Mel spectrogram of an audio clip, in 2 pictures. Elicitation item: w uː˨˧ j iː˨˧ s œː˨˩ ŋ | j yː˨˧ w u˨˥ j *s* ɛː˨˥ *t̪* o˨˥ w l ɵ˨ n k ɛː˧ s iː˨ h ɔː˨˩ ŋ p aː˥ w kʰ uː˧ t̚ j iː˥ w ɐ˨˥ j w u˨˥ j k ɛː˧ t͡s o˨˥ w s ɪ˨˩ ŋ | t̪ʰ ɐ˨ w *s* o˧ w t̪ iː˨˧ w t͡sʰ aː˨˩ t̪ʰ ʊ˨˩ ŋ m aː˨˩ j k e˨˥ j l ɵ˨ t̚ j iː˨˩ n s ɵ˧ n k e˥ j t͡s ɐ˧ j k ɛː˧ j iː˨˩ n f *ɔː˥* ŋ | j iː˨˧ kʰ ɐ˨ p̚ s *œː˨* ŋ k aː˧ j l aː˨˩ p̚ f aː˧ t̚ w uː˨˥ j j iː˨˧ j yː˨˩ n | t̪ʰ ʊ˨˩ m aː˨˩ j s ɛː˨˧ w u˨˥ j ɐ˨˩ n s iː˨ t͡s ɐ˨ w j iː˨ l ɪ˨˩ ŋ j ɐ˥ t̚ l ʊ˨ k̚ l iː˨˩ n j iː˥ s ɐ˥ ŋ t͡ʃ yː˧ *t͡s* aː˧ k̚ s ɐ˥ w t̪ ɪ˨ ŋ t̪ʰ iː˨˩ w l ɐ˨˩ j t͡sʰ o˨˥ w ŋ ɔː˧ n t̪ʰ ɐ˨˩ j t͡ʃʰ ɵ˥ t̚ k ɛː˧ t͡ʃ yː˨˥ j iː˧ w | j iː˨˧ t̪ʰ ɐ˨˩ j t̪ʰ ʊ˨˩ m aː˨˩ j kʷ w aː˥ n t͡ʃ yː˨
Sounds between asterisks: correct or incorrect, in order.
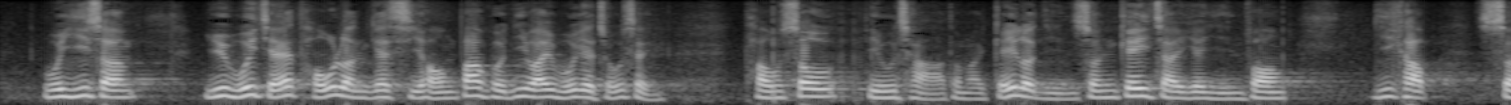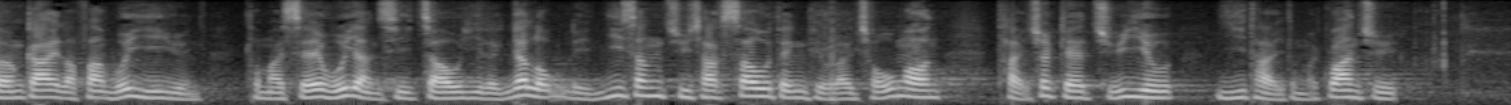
incorrect, incorrect, correct, incorrect, correct, incorrect

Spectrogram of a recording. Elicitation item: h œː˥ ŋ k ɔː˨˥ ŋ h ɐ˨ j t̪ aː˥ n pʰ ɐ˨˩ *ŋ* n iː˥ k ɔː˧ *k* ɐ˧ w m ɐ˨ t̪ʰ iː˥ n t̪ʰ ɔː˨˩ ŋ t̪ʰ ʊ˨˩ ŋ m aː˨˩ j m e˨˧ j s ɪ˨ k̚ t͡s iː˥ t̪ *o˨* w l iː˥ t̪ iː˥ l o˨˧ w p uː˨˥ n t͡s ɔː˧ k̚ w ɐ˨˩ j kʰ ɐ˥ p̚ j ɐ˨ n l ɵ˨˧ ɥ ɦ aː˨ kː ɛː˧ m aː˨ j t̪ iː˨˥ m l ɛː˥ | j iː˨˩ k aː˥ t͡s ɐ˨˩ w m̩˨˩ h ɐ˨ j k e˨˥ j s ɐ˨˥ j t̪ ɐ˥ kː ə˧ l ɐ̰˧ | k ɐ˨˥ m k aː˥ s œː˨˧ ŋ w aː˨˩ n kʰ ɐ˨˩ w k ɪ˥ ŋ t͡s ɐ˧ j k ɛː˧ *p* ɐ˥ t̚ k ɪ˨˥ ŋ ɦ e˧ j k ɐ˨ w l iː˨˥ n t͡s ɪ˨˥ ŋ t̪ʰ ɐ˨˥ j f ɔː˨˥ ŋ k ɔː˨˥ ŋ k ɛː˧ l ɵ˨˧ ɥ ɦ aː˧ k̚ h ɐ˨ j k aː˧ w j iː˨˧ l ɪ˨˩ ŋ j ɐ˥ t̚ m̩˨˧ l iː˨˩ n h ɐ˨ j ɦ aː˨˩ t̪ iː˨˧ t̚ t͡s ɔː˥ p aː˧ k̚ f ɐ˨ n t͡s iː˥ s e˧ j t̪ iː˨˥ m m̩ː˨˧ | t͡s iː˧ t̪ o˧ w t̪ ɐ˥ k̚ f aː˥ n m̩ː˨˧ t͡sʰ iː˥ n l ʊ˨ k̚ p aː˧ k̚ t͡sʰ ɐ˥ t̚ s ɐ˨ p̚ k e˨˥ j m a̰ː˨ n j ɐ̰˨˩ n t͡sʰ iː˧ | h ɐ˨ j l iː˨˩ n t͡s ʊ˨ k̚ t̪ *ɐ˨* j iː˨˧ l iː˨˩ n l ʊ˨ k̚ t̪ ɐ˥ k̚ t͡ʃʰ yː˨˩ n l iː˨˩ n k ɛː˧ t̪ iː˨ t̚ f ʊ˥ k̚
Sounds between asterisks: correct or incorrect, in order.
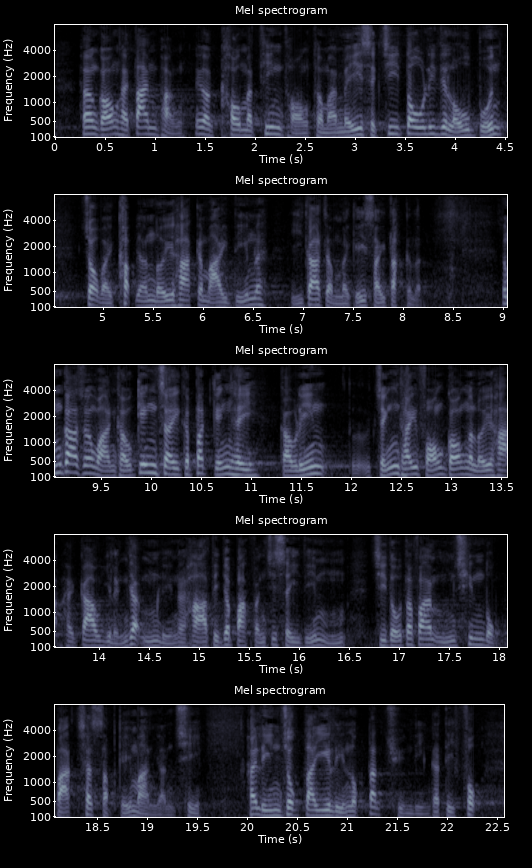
correct, incorrect, incorrect, correct, correct

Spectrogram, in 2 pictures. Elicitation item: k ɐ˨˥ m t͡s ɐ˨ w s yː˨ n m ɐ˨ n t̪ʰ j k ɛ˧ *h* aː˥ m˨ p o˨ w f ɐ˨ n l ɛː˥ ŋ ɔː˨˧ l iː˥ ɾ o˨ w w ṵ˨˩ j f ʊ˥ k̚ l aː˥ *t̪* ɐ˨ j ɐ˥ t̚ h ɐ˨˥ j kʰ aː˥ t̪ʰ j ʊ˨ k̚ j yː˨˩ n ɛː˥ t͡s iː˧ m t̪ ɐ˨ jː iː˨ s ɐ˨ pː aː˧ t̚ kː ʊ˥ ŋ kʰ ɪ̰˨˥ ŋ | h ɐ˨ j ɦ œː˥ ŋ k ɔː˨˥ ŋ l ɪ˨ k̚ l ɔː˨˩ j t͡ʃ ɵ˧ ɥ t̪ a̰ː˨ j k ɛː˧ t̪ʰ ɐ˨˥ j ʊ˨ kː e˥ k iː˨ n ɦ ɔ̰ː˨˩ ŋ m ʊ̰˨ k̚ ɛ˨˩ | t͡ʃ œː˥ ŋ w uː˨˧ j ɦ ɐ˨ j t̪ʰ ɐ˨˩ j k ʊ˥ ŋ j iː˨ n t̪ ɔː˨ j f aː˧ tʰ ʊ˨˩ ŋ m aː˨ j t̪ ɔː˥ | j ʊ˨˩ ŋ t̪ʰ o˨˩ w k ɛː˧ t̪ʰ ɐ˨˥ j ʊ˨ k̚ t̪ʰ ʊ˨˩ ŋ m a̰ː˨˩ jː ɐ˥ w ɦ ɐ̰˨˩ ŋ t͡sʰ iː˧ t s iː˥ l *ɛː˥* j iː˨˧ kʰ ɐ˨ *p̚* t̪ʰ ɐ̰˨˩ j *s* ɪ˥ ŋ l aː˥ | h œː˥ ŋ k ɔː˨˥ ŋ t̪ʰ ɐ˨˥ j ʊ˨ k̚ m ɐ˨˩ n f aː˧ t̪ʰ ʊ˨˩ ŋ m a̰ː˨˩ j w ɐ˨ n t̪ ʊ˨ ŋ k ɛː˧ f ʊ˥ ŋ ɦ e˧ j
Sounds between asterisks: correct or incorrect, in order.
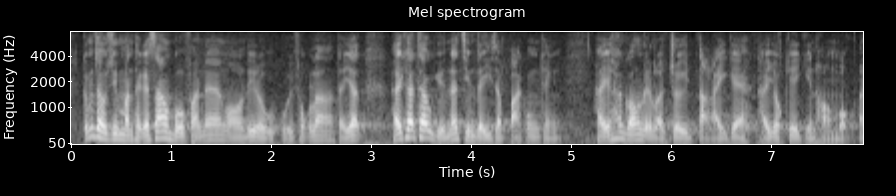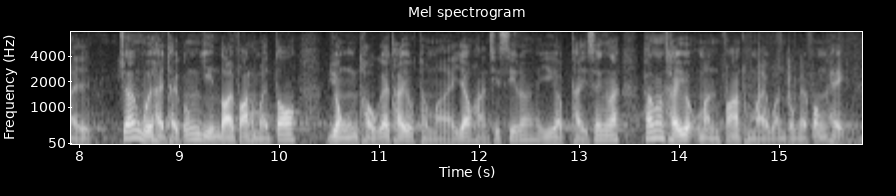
incorrect, correct, incorrect, correct, correct

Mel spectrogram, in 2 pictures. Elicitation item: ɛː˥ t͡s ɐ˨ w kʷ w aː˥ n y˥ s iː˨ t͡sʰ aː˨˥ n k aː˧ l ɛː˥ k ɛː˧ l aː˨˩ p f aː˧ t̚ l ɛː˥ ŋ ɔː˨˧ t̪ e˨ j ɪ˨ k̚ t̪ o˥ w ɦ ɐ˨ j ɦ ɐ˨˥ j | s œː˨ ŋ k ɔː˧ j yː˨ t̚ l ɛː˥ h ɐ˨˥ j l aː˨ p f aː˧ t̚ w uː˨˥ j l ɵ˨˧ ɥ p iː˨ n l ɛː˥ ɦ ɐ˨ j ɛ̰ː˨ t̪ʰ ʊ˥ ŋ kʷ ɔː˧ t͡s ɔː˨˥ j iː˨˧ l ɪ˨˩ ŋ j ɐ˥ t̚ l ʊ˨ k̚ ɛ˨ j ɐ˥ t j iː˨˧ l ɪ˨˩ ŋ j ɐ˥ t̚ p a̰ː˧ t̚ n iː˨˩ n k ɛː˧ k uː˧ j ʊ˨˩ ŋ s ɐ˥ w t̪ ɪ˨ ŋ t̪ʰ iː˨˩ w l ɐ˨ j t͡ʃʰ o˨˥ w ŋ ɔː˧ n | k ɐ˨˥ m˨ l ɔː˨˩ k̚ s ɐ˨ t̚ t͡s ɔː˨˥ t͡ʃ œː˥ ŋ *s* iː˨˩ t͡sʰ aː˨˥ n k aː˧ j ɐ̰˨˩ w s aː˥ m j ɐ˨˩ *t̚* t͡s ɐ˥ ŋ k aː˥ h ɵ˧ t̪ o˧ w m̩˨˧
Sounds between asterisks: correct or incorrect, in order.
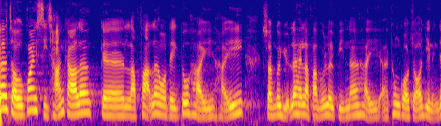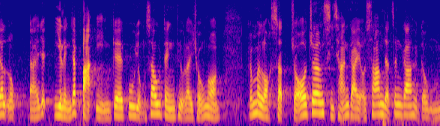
correct, correct

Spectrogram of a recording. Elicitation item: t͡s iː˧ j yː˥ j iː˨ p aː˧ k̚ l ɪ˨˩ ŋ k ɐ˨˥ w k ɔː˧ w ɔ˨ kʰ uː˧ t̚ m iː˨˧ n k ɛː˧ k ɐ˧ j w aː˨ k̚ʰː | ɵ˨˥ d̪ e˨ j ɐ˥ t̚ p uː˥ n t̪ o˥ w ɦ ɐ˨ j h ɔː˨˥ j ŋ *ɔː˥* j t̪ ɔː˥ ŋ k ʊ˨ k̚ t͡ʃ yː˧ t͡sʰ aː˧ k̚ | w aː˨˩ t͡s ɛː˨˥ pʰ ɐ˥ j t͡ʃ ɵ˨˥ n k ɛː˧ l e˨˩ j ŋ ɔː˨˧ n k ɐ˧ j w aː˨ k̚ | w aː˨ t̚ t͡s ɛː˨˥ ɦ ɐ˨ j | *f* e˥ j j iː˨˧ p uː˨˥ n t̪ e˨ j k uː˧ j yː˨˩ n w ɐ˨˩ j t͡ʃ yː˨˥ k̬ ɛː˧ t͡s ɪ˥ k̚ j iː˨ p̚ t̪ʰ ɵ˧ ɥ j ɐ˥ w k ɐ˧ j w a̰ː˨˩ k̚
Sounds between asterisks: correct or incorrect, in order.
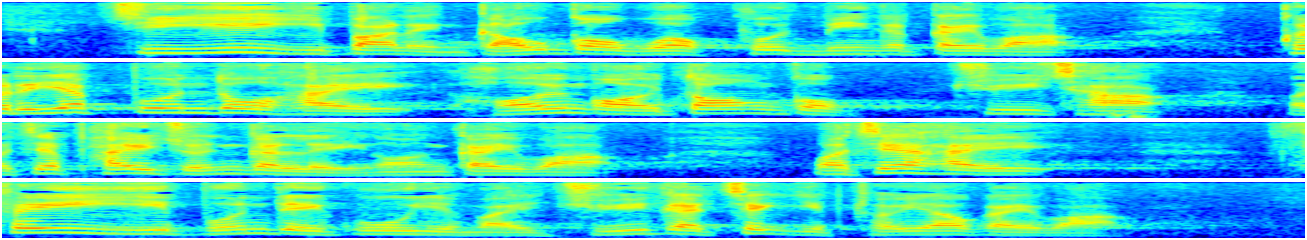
incorrect, correct

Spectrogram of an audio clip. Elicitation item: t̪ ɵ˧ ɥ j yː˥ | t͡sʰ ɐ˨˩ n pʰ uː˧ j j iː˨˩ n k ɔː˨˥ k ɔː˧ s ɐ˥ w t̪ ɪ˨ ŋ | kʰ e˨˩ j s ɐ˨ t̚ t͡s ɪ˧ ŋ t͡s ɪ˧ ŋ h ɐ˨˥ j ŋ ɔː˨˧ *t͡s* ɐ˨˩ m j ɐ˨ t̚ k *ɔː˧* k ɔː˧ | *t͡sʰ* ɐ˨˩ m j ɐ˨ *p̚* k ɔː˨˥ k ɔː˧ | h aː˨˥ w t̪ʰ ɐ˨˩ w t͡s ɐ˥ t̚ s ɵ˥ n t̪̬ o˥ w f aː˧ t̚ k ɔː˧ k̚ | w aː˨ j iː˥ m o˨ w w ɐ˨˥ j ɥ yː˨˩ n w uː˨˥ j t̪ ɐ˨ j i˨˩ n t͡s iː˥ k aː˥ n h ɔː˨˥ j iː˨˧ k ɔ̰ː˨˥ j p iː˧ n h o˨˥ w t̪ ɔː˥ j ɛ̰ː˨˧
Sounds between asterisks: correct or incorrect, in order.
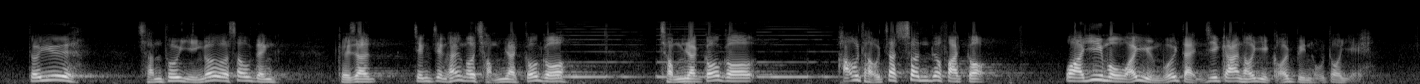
incorrect, incorrect, correct, incorrect

